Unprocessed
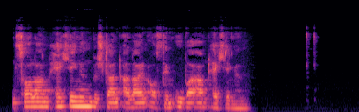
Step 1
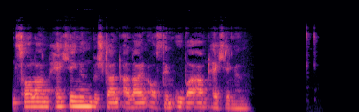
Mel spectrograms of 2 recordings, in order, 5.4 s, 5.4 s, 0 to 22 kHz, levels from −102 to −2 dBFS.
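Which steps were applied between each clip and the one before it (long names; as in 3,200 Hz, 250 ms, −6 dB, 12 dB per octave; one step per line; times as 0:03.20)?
noise gate with hold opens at −40 dBFS
level −1 dB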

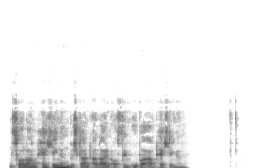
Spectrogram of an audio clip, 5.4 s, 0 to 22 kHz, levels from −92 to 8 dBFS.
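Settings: hollow resonant body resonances 1,800/3,300 Hz, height 14 dB, ringing for 35 ms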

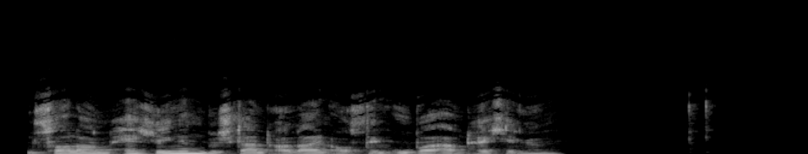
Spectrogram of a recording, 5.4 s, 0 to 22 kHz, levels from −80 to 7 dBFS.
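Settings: tape wow and flutter 110 cents
level +2.5 dB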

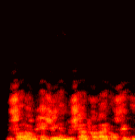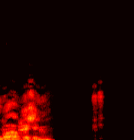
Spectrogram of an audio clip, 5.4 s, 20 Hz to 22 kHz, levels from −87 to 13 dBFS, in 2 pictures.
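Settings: random phases in long frames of 100 ms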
